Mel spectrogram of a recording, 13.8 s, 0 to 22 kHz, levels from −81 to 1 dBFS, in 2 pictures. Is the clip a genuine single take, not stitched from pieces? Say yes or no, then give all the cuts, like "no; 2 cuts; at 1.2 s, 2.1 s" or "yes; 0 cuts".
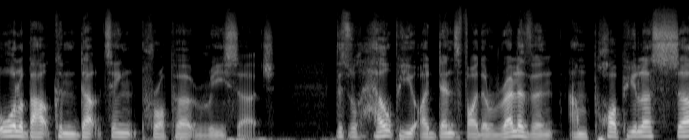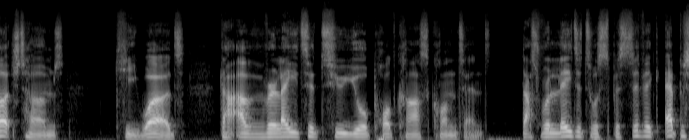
yes; 0 cuts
